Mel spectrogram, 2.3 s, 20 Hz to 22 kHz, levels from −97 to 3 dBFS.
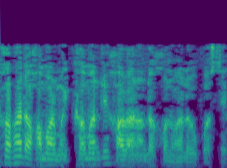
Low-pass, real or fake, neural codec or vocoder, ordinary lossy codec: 7.2 kHz; fake; vocoder, 44.1 kHz, 80 mel bands, Vocos; none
